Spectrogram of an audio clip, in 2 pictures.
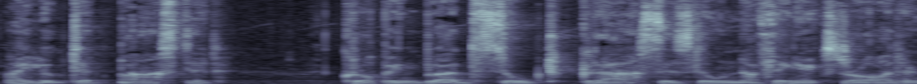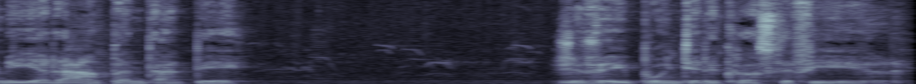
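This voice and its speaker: Deep, gravelly male storyteller, very slow. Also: flat delivery. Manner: measured, broken into short phrases. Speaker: narrator. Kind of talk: first-person dramatic scripted narration.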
